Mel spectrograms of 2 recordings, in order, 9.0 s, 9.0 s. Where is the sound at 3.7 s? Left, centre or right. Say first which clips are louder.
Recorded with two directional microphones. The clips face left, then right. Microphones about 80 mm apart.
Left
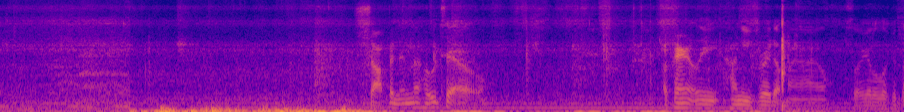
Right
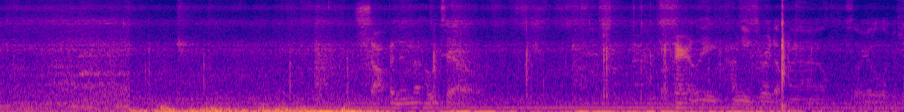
Left 9 dB; left.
